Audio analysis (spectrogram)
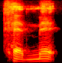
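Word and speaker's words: Kmet: Same way with Cole Kemet, not Kemet. Kemet is pronounced K-E-M. That's the first sound in E. His name is the K and the E is a sound connected to Met.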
